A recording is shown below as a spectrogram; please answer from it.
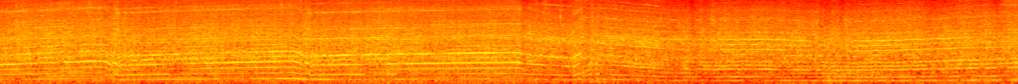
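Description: A Porsche sports car on a race track, its engine droning steadily and rising in pitch under throttle, with brief dips at gear changes and no voices over the sound.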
